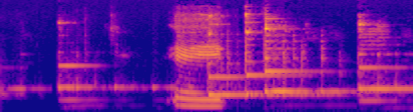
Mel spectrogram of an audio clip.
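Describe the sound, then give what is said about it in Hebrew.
A mobile phone rings with a melodic ringtone, a few clear electronic tones stepping between pitches, fairly loud and separated by brief gaps. “סליחה, אני הולכת, תקחו לי רגע, אני הולכת להביא את הטלפון הזה במקום אחר.”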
